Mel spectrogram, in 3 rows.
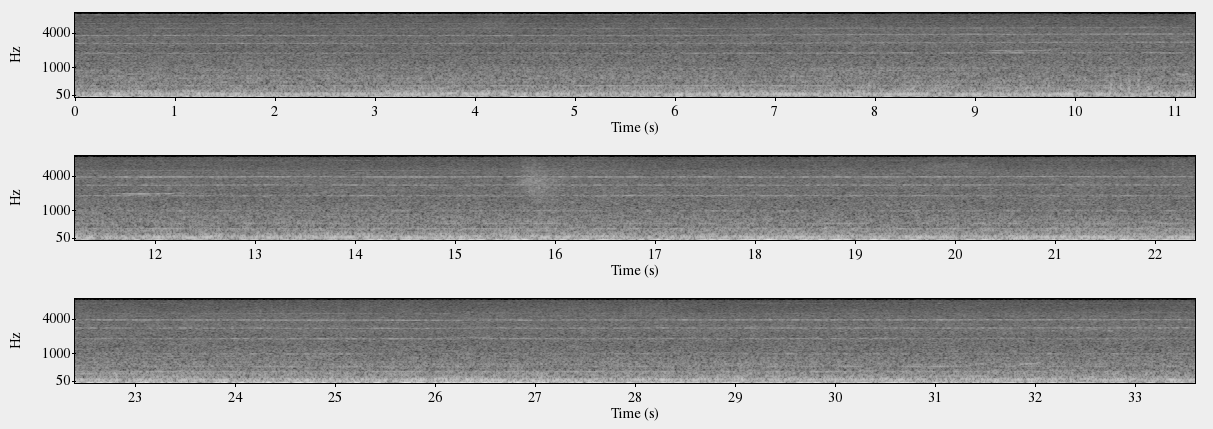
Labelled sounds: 9.1	9.8	killer whale, 1.9 to 3.1 kHz

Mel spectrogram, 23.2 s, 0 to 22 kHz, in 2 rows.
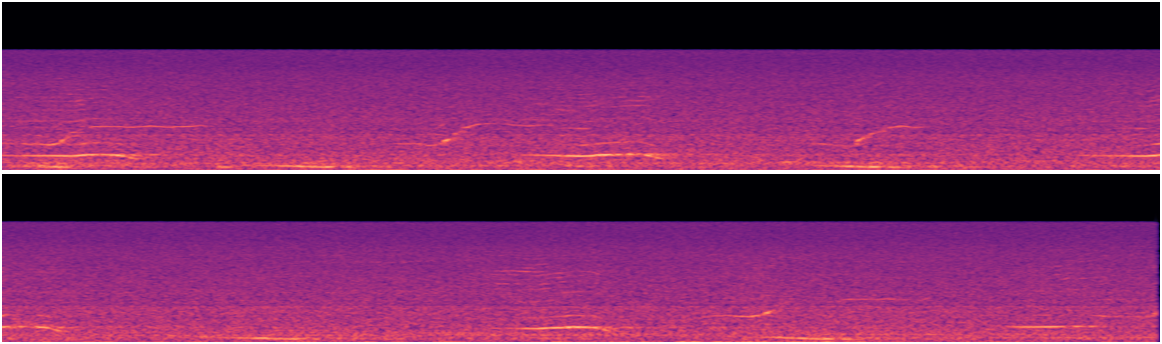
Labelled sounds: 0.9	1.7	humpback whale, 0.96 to 1.1 kHz
4.6	5.4	humpback whale, 0.80 to 1.2 kHz
8.7	9.3	humpback whale, 0.80 to 1.1 kHz
16.6	17.0	humpback whale, 2.2 to 2.4 kHz

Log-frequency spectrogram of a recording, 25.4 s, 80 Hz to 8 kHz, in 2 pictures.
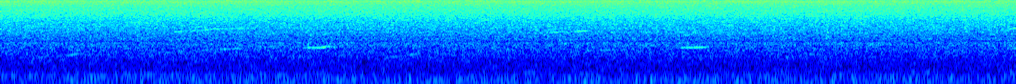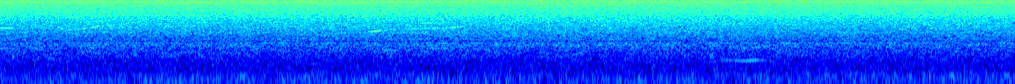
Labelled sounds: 2.5	2.8	humpback whale, 1.5 to 1.7 kHz
12.6	12.9	humpback whale, 1.6 to 1.8 kHz

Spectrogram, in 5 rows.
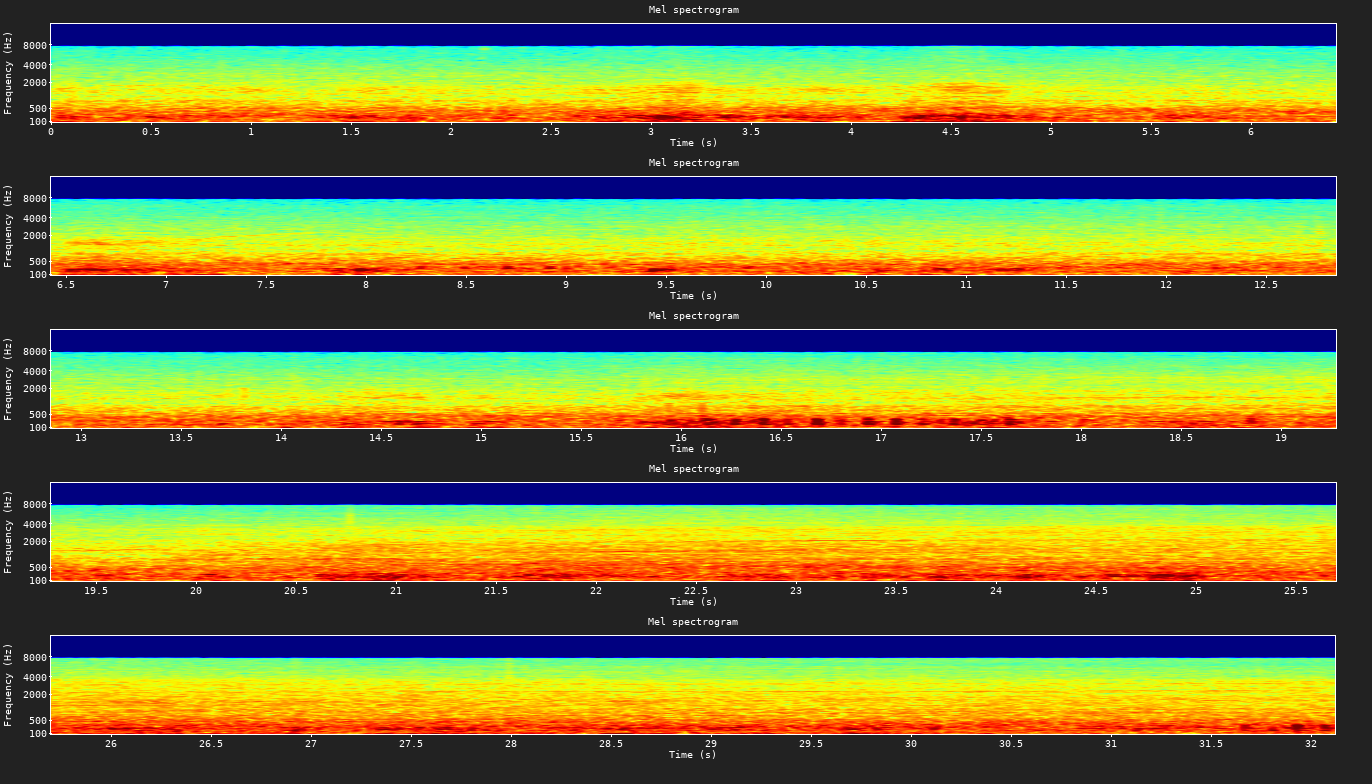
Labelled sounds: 6.8	7.9	killer whale, 0.72 to 3.6 kHz

